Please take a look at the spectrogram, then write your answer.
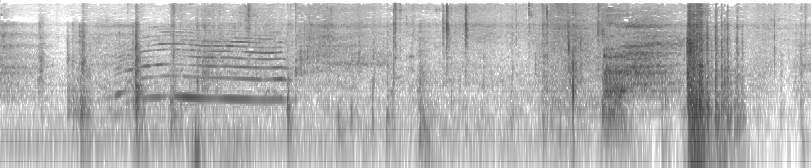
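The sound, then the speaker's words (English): A car door that was ajar shuts with a single solid thunk near the end, preceded by a short rising electronic tone, quiet shuffling and a brief murmur of voices. “Your door is ajar. Can you just close it?”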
